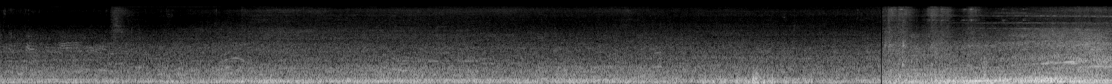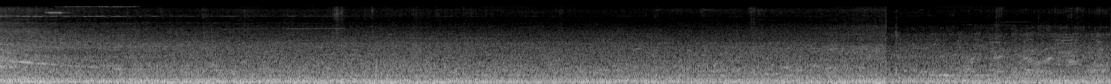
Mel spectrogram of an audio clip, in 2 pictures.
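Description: City street traffic: a steady rumble of passing cars, with one vehicle passing close about nine to twelve seconds in, louder, its pitch rising and then falling as it goes by.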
